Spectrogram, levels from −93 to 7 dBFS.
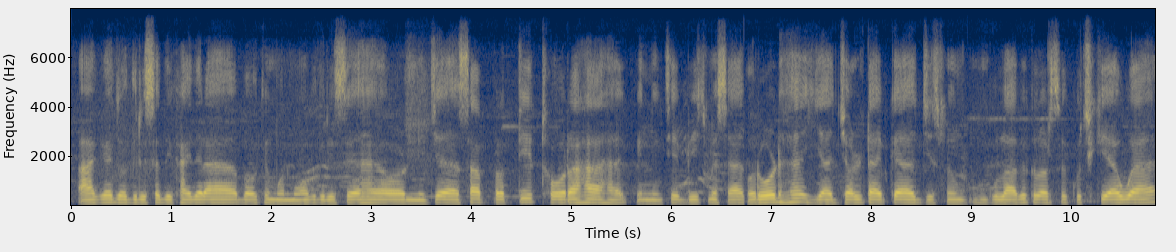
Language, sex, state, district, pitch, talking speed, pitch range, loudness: Hindi, male, Bihar, Sitamarhi, 130 Hz, 210 wpm, 125-135 Hz, -16 LUFS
